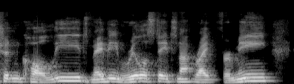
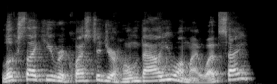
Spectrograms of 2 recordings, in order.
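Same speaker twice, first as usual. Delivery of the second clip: question-like upspeak rise on "website"; 4 semitones higher than usual. Showing how a rising end turns a statement into a question: rising pitch on website. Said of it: "I went up in pitch. So they're hearing a question mark, even though it was a statement".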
